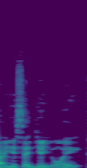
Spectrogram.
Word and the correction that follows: Yayoi: and Tucker, our pronunciation guy, very explicitly sent us a message saying, do not pronounce it like that. It is yayoi, and I even wrote in bold next to the character's name how to say it.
